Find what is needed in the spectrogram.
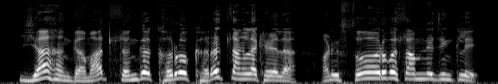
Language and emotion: Marathi, happy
